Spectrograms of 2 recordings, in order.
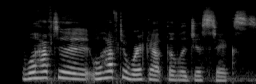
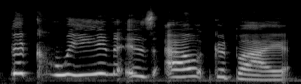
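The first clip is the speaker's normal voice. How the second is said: high, slow, fake-sobbing exit line; mock crying diva; 9 semitones higher, 4 dB louder, much slower than usual. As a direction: wail it like a tearful queen. Streamer copies guest's exit line.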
